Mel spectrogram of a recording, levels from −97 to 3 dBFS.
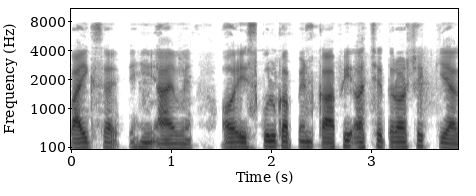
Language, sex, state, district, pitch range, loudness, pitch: Hindi, male, Bihar, West Champaran, 105-120 Hz, -21 LUFS, 110 Hz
